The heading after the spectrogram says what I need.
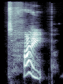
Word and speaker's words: type: do a couple more in the word type do we hear short i i or long i i good we hear a long i sound i i now do you want to know a secret if you were spelling the word type it's actually spelled with a y t y p e not t i p e but you know what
